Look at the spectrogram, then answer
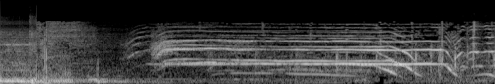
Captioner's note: crowd cheering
